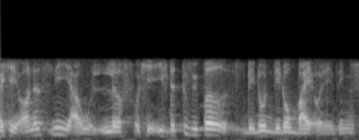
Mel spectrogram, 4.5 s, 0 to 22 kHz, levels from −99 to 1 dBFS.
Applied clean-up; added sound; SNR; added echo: none; none; none; none.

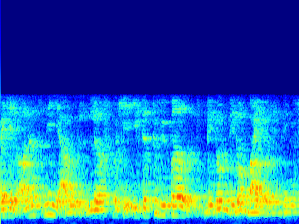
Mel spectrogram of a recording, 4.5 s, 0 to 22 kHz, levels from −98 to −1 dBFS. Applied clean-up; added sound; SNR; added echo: none; none; none; reverberation time 0.7 s.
